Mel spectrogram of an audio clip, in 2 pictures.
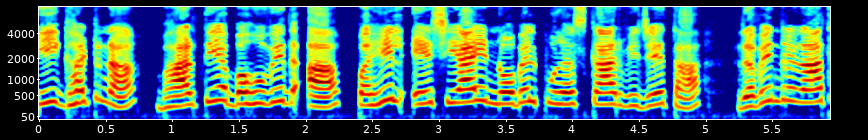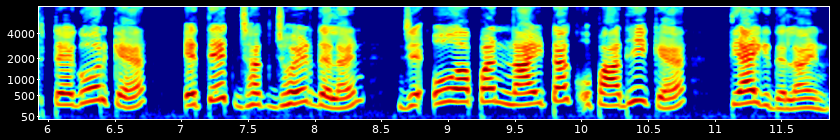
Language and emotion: Maithili, neutral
